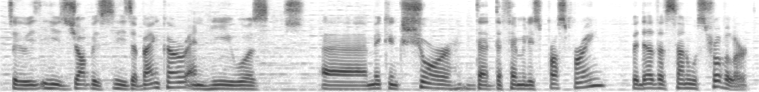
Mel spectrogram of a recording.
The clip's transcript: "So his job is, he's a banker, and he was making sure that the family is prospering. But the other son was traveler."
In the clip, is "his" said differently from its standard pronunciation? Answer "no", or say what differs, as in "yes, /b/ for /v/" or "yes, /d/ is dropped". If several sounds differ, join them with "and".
no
